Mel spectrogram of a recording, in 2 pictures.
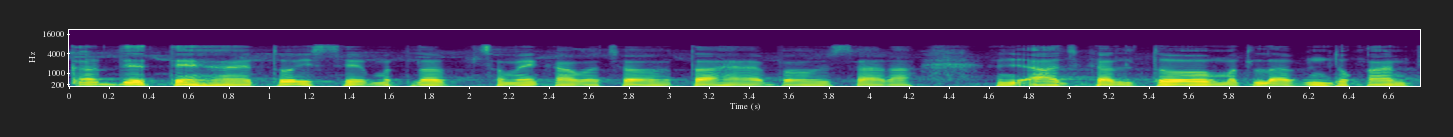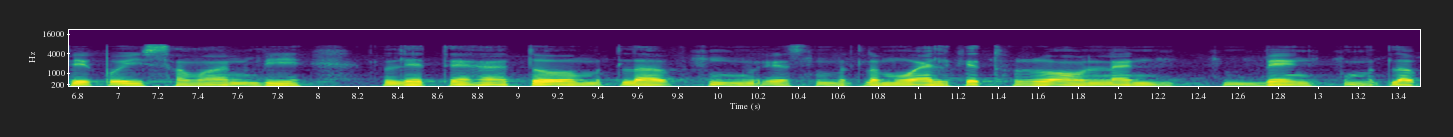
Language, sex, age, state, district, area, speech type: Hindi, male, 18-30, Bihar, Madhepura, rural, spontaneous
